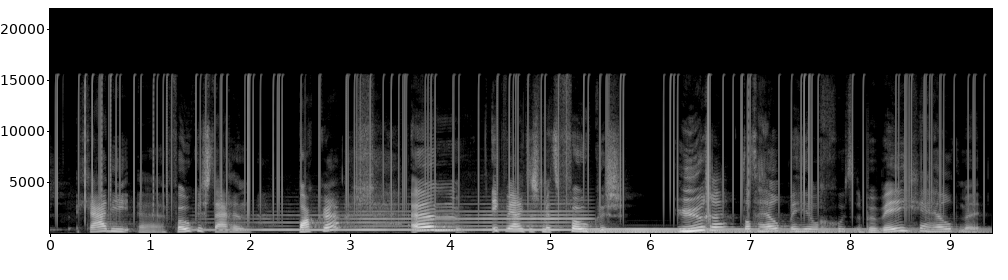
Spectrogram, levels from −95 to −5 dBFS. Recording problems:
background music; loud; throughout; 6 dB below the speech
crackle, like an old record; noticeable; 15 dB below the speech

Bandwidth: 15.5 kHz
